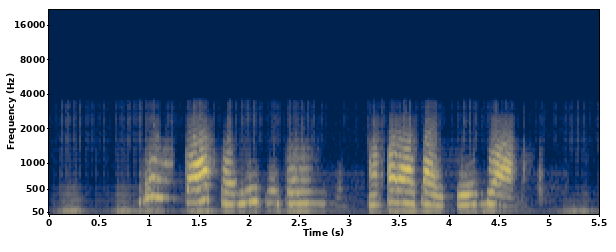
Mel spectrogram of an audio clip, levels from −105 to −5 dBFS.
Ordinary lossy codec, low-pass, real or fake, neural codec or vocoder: none; 3.6 kHz; fake; vocoder, 44.1 kHz, 128 mel bands every 256 samples, BigVGAN v2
